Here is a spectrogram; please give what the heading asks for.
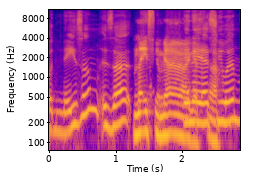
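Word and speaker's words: Nasum: uh i we i think we call it nazem is that nice n-a-s-u-m right yeah okay okay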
